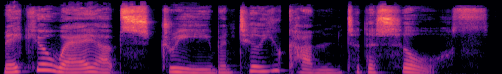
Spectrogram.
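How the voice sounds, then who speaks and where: A woman's voice: medium pitch, expressive, slow pace, mellow. A woman voicing a breezy, generous male god of wine in a declamatory, assured storybook reading. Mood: commanding. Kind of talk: children's storybook character reading.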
